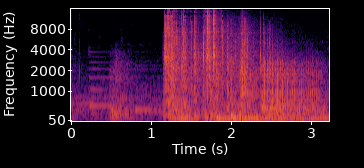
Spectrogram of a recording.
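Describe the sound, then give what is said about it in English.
A large iron door knocker at the gatehouse of a large house strikes in a loud burst of several heavy, clattering raps after a quieter, humming start, with a ringing, rattling wash lingering afterward. “Approaching the gatehouse, there's a large iron knocker.”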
